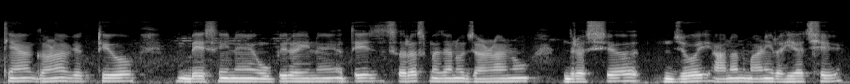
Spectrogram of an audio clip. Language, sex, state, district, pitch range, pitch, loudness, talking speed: Gujarati, male, Gujarat, Valsad, 135-145 Hz, 140 Hz, -13 LUFS, 125 wpm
